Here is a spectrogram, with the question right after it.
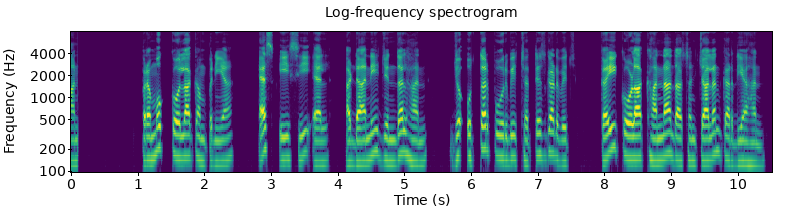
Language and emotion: Punjabi, neutral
